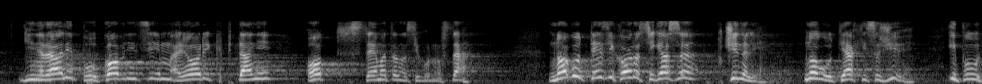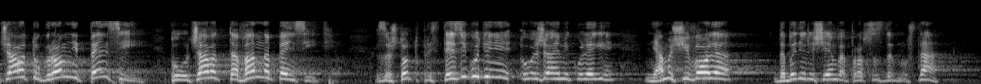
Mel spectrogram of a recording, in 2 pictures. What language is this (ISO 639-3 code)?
bul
